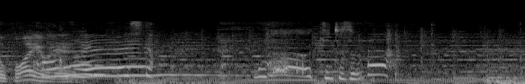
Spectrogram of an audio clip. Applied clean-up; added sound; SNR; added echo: none; none; none; none.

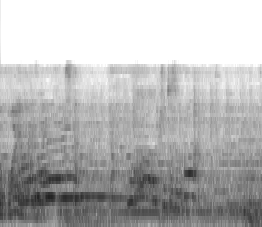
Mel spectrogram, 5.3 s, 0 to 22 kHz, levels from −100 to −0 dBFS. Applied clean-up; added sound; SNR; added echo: none; none; none; reverberation time 0.6 s.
